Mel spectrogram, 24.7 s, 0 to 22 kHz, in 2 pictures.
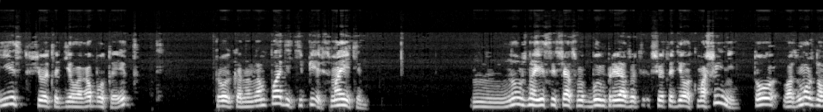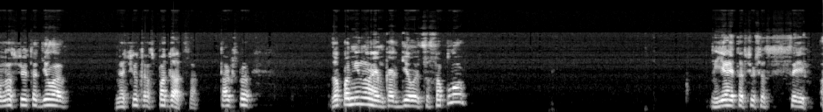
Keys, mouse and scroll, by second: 0.8 click, 3.2 KP_3, 22.1-24.6 drag.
